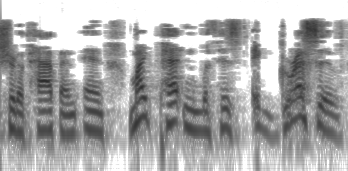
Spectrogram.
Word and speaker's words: Pettine: Well, first and foremost, I think the biggest concern for the Chicago Bears is the defensive coordinator, Mike Pettine. Did I pronounce that correctly? – You did, yes.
